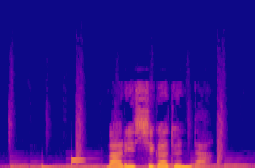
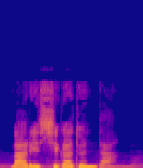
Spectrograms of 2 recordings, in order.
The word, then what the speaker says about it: 말이 씨가 된다: The SSI sound is a tense S, not a soft SH. Press your tongue firmly behind your front teeth and push air out without any H sound.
